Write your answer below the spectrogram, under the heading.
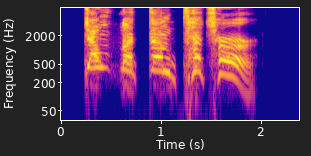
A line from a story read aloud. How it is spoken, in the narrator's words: Teeth clenched, Mark yelled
